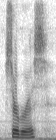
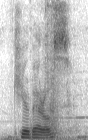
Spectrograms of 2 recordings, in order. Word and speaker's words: Cerberus: Um, Cerberus as we know it pronounced or Kerberos or Carberos.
